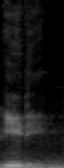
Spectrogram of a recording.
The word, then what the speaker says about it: EDI: Why are you named EDI? ED is the phonetic pronunciation of EDI.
